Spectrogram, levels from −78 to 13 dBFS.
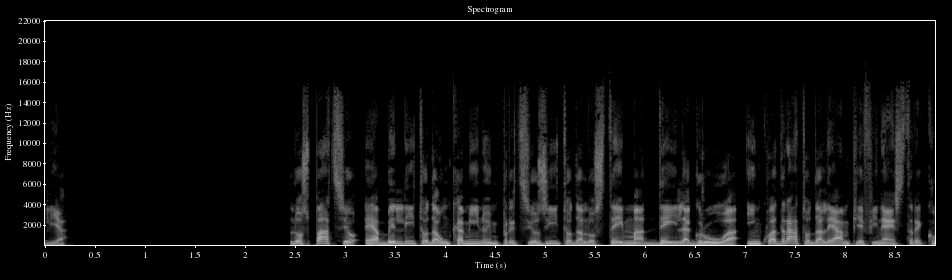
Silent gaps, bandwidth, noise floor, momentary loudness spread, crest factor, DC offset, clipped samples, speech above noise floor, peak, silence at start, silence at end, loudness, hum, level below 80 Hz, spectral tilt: none; 16.5 kHz; -85 dBFS; 5 LU; 20 dB; under 0.1%; under 0.1%; 60 dB; -8 dBFS; 0 s; 0 s; -25 LUFS; none; -62 dBFS; -4.5 dB/octave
